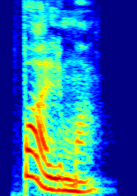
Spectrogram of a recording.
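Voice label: "palm", Russian; bukvar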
